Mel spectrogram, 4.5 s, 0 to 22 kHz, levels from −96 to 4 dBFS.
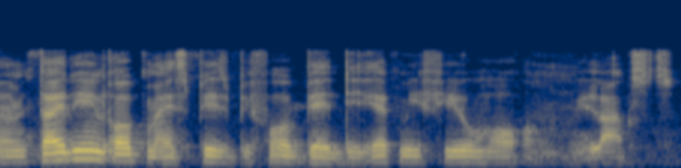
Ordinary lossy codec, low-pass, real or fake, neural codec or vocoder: none; 7.2 kHz; fake; codec, 16 kHz, 4 kbps, FunCodec, trained on LibriTTS, 50 frames a second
